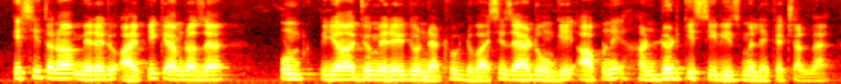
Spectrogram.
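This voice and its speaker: A man with a mid-pitched voice narrates a hands-on tech tutorial, going through each step in order. To keep things clear, he often repeats and rephrases what he's just explained.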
